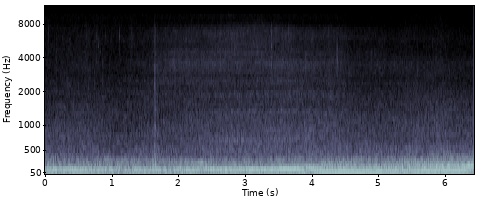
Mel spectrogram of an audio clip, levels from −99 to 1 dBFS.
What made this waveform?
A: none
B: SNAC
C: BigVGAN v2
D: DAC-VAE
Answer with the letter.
A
